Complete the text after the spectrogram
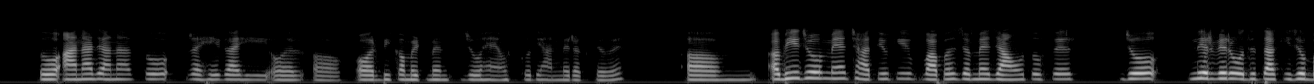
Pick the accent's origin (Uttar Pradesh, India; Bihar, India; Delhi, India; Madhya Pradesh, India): Delhi, India; और मैं दिल्ली से हूँ।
